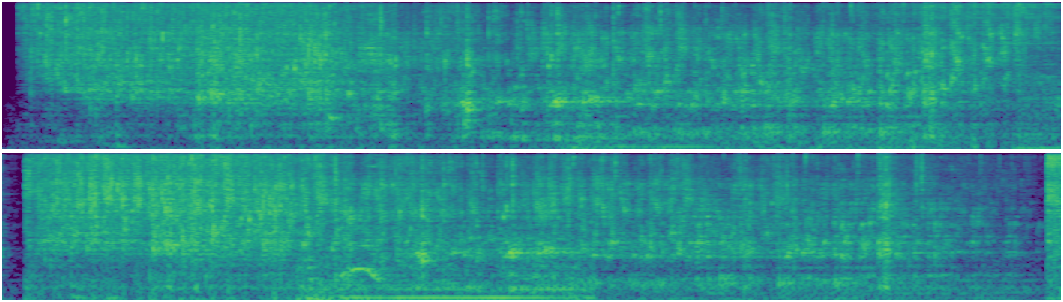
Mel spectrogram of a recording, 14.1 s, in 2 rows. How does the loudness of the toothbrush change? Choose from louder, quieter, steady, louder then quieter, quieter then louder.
louder then quieter.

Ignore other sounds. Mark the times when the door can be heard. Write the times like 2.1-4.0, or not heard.
3.7-4.8, 9.0-11.1.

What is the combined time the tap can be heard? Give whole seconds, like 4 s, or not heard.
14 s.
